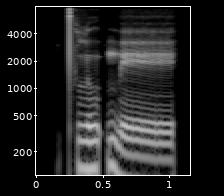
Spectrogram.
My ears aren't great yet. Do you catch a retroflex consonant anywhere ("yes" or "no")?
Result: no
